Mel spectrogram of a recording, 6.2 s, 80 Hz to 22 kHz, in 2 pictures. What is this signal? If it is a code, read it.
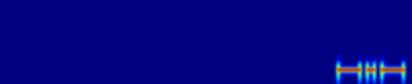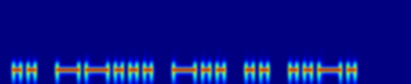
Morse code, heard as a keyed tone, about 22 wpm, 700 Hz. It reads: KI7DIF
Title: USA Call Signs - 6 Characters - Repeated 3x - 22wpm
